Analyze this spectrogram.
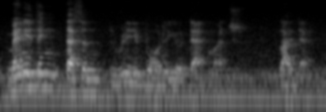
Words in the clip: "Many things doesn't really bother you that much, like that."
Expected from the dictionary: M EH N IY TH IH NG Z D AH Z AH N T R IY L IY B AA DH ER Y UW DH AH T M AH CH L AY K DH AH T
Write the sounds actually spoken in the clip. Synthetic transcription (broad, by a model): M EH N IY T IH NG D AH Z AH N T R IY L IY B AA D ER Y UW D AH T M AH CH L AY K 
